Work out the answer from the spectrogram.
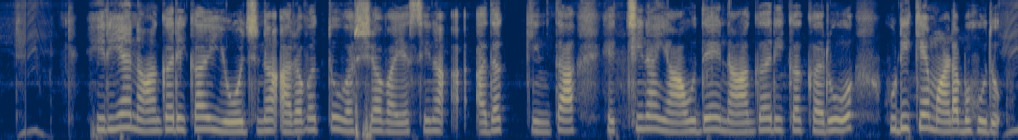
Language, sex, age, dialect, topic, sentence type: Kannada, female, 46-50, Mysore Kannada, banking, statement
